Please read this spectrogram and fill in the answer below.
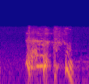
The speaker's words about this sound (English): Sorry, folks. I'm struggling with a little bit of a cough.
